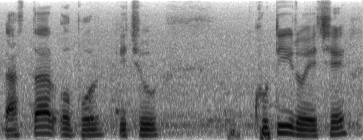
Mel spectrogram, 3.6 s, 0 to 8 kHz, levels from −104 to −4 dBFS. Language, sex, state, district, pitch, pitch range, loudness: Bengali, male, West Bengal, Cooch Behar, 125 Hz, 115-150 Hz, -14 LUFS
